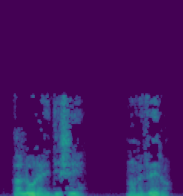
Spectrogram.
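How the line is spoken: Man's murmur. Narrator (Italian): egli mormorò

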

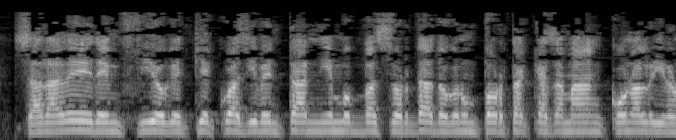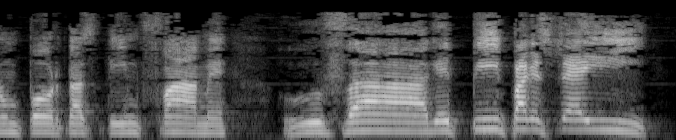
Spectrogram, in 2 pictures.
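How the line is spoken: Shouted. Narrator (Italian): gridò Alduccio

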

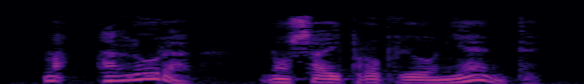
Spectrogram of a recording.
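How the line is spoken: Exclaimed with loud laugh. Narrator (Italian): esclamò, scoprendo in una gran risata le esangui gengive

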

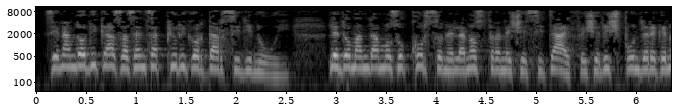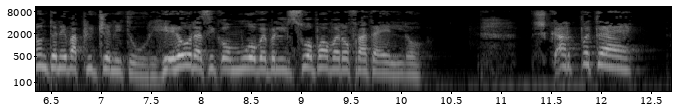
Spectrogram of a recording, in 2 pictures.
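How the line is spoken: Tender frightened cry. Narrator (Italian): chiamava con un grido dove tenerezza e spavento erano una sola cosa la giovane Vincenzina

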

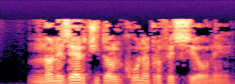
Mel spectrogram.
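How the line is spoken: Plain. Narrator (Italian): disse Cecil

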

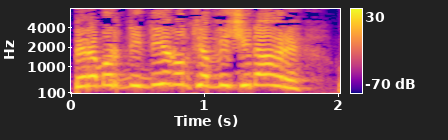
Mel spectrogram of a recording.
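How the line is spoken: Horrified scream. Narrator (Italian): urlò Septimus, perché non tollerava di vedere i morti

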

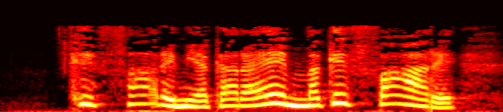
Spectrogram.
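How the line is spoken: Helpless exclamation. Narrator (Italian): fu la prima esclamazione del signor Woodhouse

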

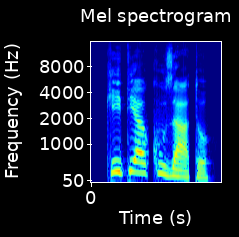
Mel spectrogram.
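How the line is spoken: Shout. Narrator (Italian): urlò una voce

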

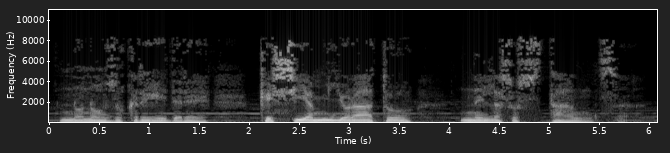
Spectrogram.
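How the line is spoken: Quieter, more serious. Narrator (Italian): soggiunse più piano e in tono più serio

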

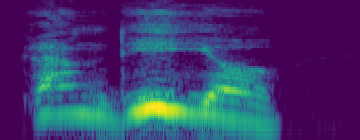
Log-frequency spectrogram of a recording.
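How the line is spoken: Exclamation. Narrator (Italian): esclamò D'Artagnan

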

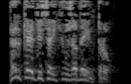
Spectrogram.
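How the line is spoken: Shouted. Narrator (Italian): gridò

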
